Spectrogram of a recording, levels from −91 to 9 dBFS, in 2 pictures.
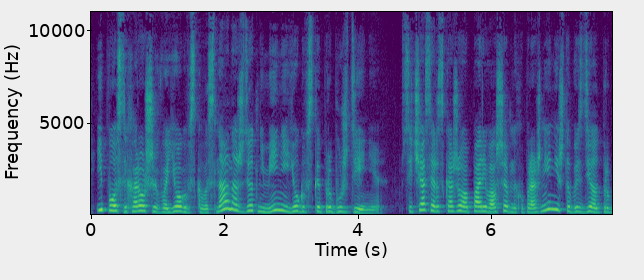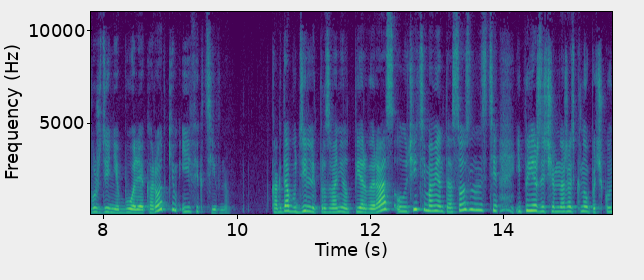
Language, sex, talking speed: Russian, female, 145 wpm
